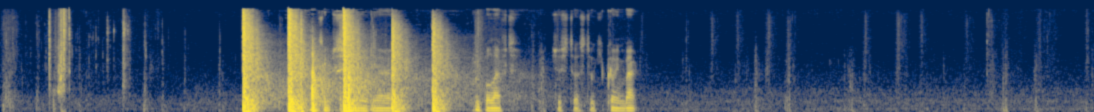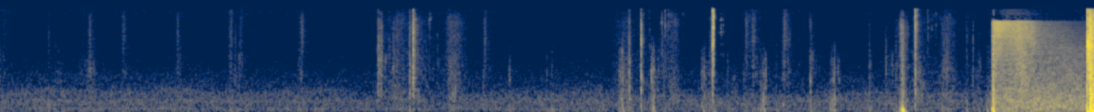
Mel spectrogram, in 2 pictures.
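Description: Footsteps crunch over grass and rock at a steady walking pace.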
